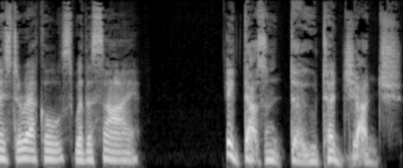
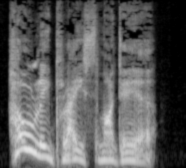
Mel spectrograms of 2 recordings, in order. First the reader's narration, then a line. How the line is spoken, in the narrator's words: he said impatiently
